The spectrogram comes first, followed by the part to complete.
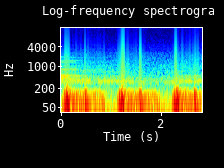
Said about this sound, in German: Nichts. Außer dem staccatoartigen Trommeln meines eigenen Herzschlages, das ich in meinen Ohren festgesetzt hatte.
